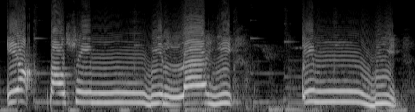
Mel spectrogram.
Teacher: mim sukun ke ba-nya itu dia disamarkan dan disamarkannya itu di bibir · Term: ikhfa syafawi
